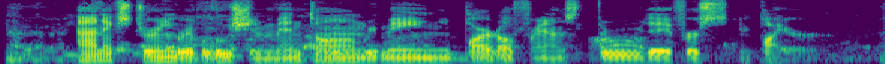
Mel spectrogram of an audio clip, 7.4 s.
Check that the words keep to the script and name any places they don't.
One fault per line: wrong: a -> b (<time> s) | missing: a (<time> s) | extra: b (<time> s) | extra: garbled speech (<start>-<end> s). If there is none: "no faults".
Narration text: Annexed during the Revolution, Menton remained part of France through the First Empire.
missing: the (1.5 s)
